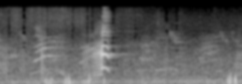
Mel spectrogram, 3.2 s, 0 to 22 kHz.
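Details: Wild Canada geese, a mother with goslings settling to sleep under her wing in Saskatoon, Saskatchewan on a May 16 evening, give a few short nasal honks in quick succession, one louder and harsher, with low thumps and a faint human voice nearby.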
